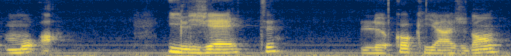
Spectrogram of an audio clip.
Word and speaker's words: Moha: Moha هو اسم عربي، لهذا قمت بنطق أش. أما أش في اللغة الفرنسية فلا ينطق، سنقول موأ.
